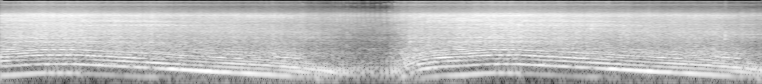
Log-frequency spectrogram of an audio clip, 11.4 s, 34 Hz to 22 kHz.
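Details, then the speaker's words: Honda Vario 150 with low power, after throttle body cleaning and DTC reset, weak 11.6 V battery so kick-started: two crisp blips rise and fall smoothly from steady idle without bog or hesitation; normal revving. "Saya akan melakukan pengengkolan dan ini sudah enak guys bisa kita dengarkan Setelah itu kita akan bler gasnya Apakah ngisi atau ngempos"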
